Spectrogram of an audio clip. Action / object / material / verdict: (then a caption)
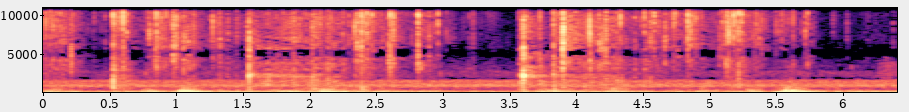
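scrape / bar of soap cut with a knife blade / soap / none. A solid white rectangular bar of dry soap with a stamped logo, held in one hand with long orange nails, has its edge scraped and carved by a utility knife blade as flakes fall off. Short, dry scraping crunches repeat in quick bursts over a low, dense rustle, with brighter crackles on the sharper cuts and almost no ring after each stroke.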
